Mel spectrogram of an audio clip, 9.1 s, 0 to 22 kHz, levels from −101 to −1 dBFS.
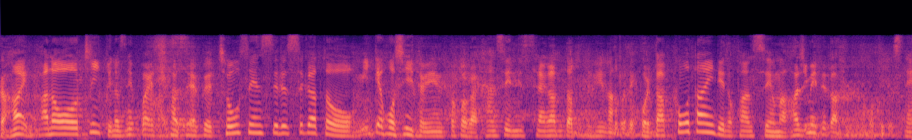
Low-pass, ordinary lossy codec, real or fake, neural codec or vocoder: none; none; fake; codec, 16 kHz, 2 kbps, X-Codec, HuBERT features, trained on LibriSpeech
